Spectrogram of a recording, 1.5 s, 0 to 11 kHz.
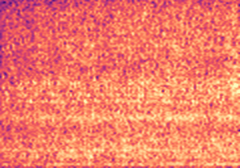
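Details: Land Rover Discovery 4 3.0 TDV6 diesel, freshly started after a fuel filter change (LR009705), testing whether it self-bleeds air: a steady, even idle with a constant low drone and no misses, knocks or hunting. No leaks were found.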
